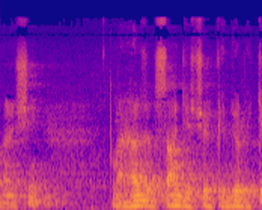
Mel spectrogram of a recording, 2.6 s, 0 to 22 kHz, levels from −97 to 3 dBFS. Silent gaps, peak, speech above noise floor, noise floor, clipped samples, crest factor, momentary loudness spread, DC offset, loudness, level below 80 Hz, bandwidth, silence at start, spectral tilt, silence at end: none; -4 dBFS; 22 dB; -45 dBFS; under 0.1%; 22 dB; 20 LU; under 0.1%; -25 LUFS; -38 dBFS; 15.5 kHz; 0 s; -5.5 dB/octave; 0 s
